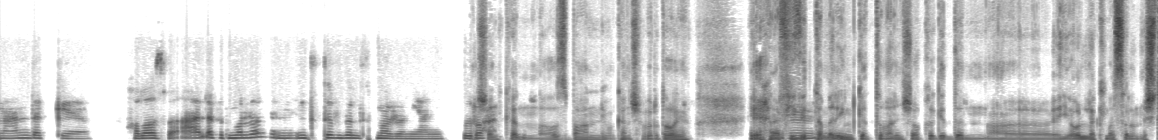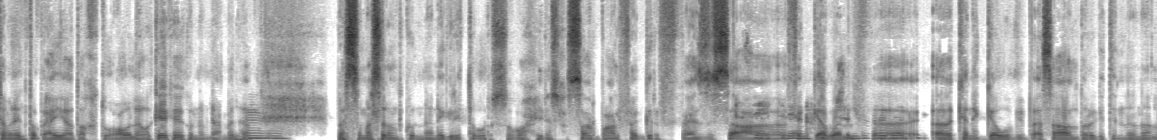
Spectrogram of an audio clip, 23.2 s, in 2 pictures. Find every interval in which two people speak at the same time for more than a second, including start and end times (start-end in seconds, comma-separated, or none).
18.9-20.9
